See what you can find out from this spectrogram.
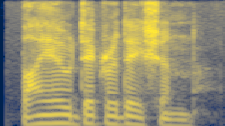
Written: biodegradation

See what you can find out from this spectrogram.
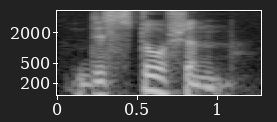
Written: distortion

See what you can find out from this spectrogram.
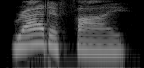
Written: ratify

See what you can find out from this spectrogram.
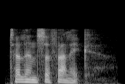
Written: telencephalic

